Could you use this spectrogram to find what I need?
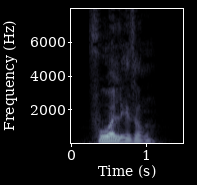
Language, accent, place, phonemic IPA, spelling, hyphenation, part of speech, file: German, Germany, Berlin, /ˈfoːɐ̯ˌleːzʊŋ/, Vorlesung, Vor‧le‧sung, noun, De-Vorlesung.ogg
- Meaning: lecture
